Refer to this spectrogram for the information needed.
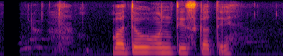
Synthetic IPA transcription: bəd̪ʱuwunt̪iskət̪e

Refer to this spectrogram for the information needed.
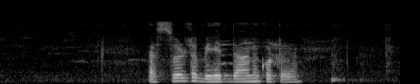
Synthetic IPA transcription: æsːolʈəbeɦed̪aːnəkoʈə

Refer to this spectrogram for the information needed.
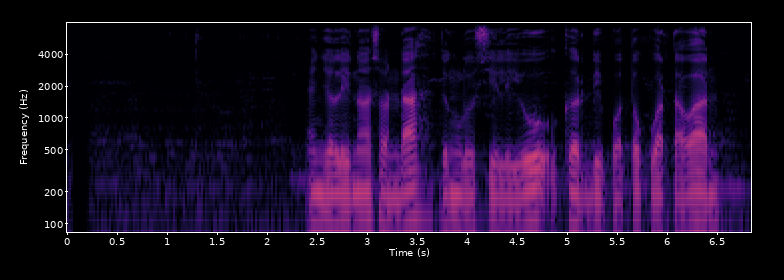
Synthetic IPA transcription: ʔɛɲd͡ʒəlinasɔndahd͡ʒɨŋlusiliukɨrdipɔt̪ɔkwart̪awan

